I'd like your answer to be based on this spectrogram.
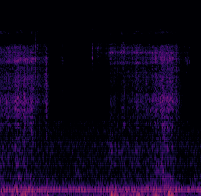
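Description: A craft knife blade slices repeatedly through a solid, molded beige kinetic sand dome resting on a blue surface. Each cut gives a soft, gritty, crumbling hiss with bright, crisp sandy texture, over dull low thuds and a faint steady low hum.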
